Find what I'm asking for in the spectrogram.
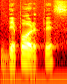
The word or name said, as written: sports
